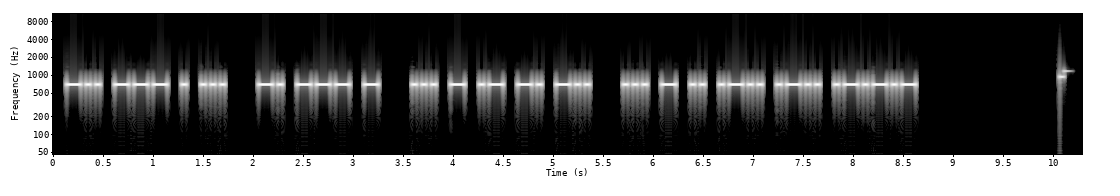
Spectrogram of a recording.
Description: Morse code, heard as a keyed tone, about 25 wpm, 700 Hz. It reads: DOES NOT STAND STILL.
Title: Sentences from Top 1000 Words - Review Part 1 - 25wpm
